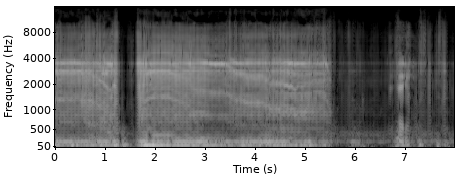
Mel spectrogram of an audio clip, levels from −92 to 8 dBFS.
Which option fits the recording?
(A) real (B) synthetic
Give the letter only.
B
